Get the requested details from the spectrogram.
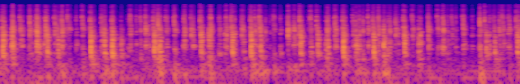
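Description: Fingertips in knitted fingerless gloves type fast on a black plastic Razer mechanical keyboard with backlit keycaps, clicky green switches and a hollow plastic body. A rapid, uneven stream of sharp, bright clicks and clacks dies away almost instantly, with very little low end.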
